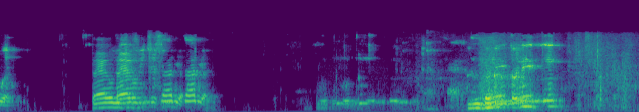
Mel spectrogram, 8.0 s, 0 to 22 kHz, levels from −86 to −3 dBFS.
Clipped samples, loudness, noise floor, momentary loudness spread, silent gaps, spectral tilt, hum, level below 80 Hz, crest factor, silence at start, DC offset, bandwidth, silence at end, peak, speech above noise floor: under 0.1%; -19 LUFS; -77 dBFS; 20 LU; none; -3 dB/octave; none; -60 dBFS; 20 dB; 0 s; under 0.1%; 7.4 kHz; 0 s; -2 dBFS; 56 dB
